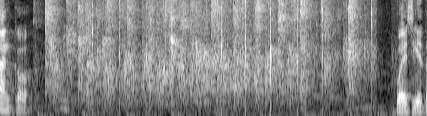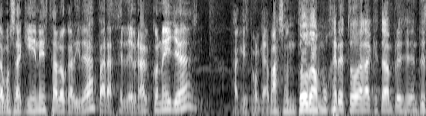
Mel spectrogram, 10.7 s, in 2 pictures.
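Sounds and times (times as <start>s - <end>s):
speech: 0.0s - 1.1s, 5.0s - 10.6s
small audience applauding: 0.4s - 4.7s.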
